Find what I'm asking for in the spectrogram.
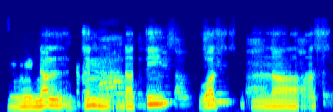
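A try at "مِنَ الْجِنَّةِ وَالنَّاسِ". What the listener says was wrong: এটা নুন। নুনটা টান দেবেন, ওয়ান নাস।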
